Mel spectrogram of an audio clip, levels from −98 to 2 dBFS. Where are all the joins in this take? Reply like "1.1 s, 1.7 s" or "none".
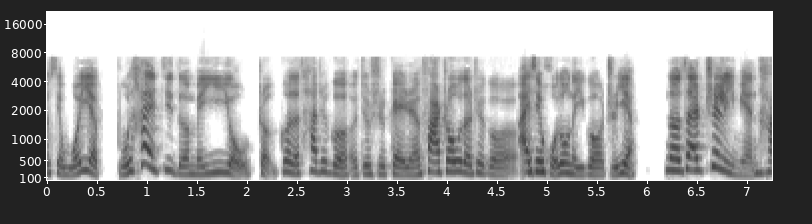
none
